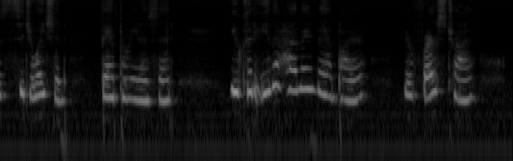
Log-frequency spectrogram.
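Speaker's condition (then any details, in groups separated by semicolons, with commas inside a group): Cerebral palsy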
